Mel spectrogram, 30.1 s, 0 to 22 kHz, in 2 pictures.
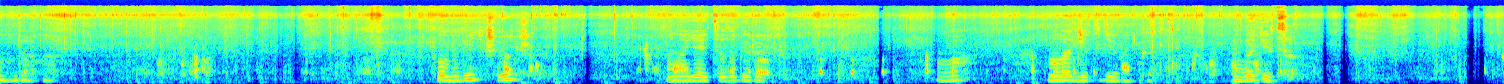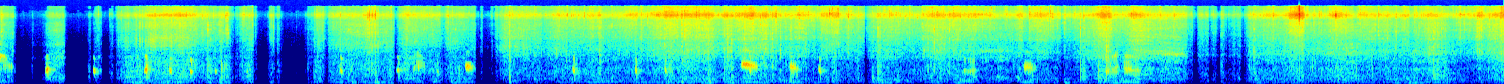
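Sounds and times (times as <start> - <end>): straw rustling: 0.0 - 30.0
hens clucking softly: 1.4 - 13.1, 14.2 - 17.4, 18.4 - 19.8, 20.6 - 23.4, 24.5 - 26.6.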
